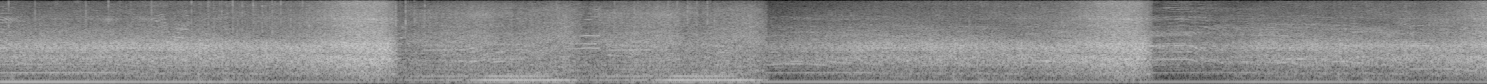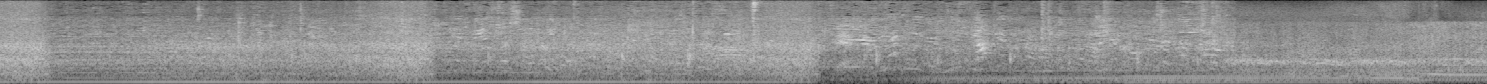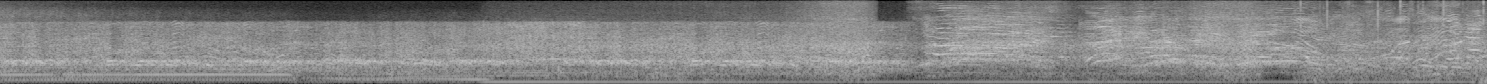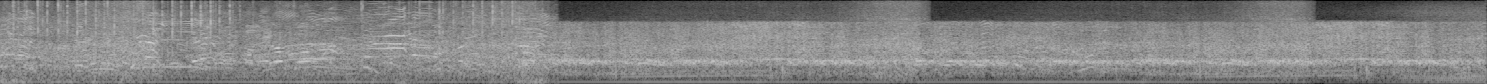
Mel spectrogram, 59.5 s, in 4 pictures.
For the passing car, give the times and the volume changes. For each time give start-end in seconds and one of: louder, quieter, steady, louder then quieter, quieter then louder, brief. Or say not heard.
0.0-59.4 quieter.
